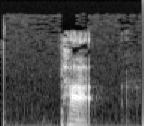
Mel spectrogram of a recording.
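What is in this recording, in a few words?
"phah4", Teochew; 潮州; 拍bong2泅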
